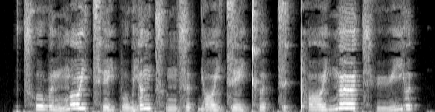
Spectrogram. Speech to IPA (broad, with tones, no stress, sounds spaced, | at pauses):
t͡sʰ o˧ w ɵ˨˩ n ŋ ɔː˥ j t͡sʰ e˨˧ j p o˨ w j ɐ˥ ŋ t͡sʰ ʊ˨ ŋ s ɵ˨˥ t̚ j ɔː˨ j t͡s e˨ j kʰ ɵ˨˥ t̚ t͡s ɪ˨ k̚ pʰ ɔː˨˧ j ŋ œː˥ t͡sʰ yː˨˥ j ɵ˥ t̚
